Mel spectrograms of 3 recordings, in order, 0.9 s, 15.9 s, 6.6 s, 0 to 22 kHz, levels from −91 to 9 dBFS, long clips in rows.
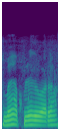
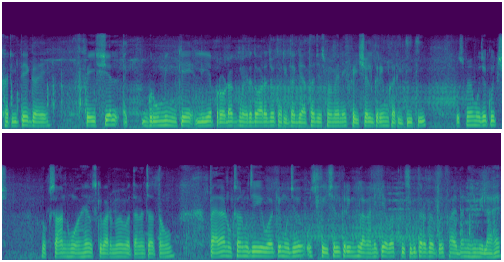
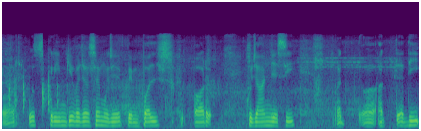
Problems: background sounds at intervals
